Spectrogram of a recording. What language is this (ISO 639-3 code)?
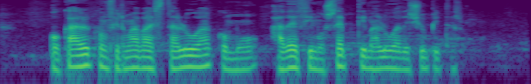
glg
